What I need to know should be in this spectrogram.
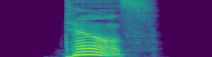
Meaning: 1. genitive singular of Teint 2. plural of Teint
- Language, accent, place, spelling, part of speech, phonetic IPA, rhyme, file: German, Germany, Berlin, Teints, noun, [tɛ̃ːs], -ɛ̃ːs, De-Teints.ogg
